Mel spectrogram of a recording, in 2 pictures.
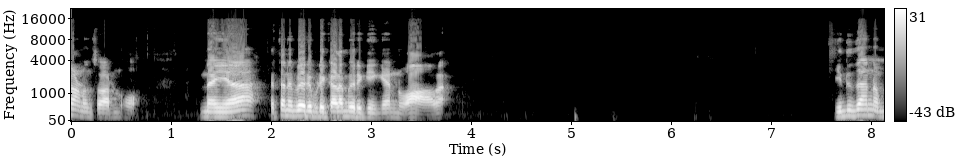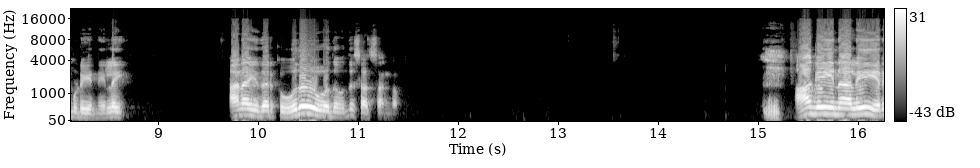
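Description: An older man speaks calmly and slowly into a close microphone, with long pauses.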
